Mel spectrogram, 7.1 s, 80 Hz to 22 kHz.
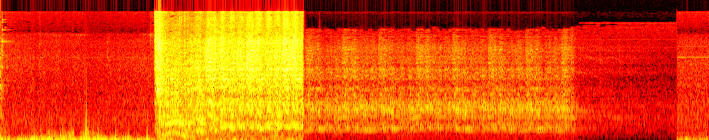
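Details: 1994 Chevy 3500 HD big-block V8 tow truck, sat for years in an auction yard, fresh battery: starter turns it over at a steady rhythm but it never catches, then hissing and quiet; fuel delivery being checked, starting fluid next.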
